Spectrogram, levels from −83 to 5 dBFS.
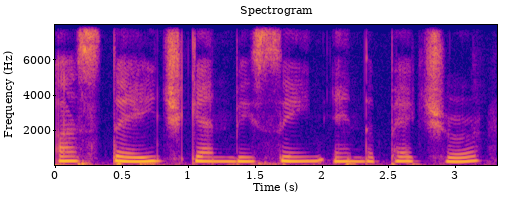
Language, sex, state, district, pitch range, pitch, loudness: English, female, Assam, Kamrup Metropolitan, 235-255 Hz, 245 Hz, -17 LUFS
